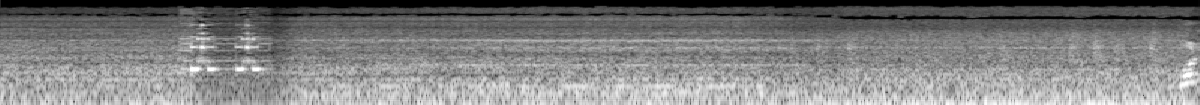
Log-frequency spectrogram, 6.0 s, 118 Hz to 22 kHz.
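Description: Case IH 8250 Axial-Flow combine running under load while harvesting wheat with a draper header, heard from inside the cab as a steady low engine and machinery hum. A short pitched sound is heard about a second in.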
